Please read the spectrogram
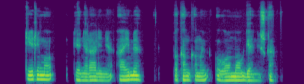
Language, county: Lithuanian, Kaunas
